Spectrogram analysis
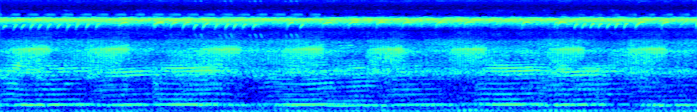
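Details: Frogs calling for rain: regular short croaks pulsing about twice per second in a busy chorus, with a persistent high-pitched insect drone throughout.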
